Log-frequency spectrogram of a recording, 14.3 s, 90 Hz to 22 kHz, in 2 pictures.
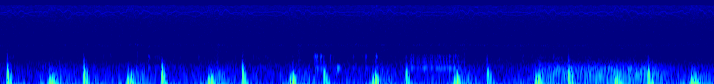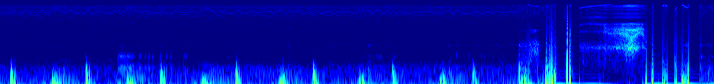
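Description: Steady low thumping heartbeat through a stethoscope, roughly 100 beats a minute, with handling noise near the end.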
